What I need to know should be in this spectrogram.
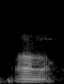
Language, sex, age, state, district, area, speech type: Malayalam, male, 18-30, Kerala, Malappuram, rural, conversation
